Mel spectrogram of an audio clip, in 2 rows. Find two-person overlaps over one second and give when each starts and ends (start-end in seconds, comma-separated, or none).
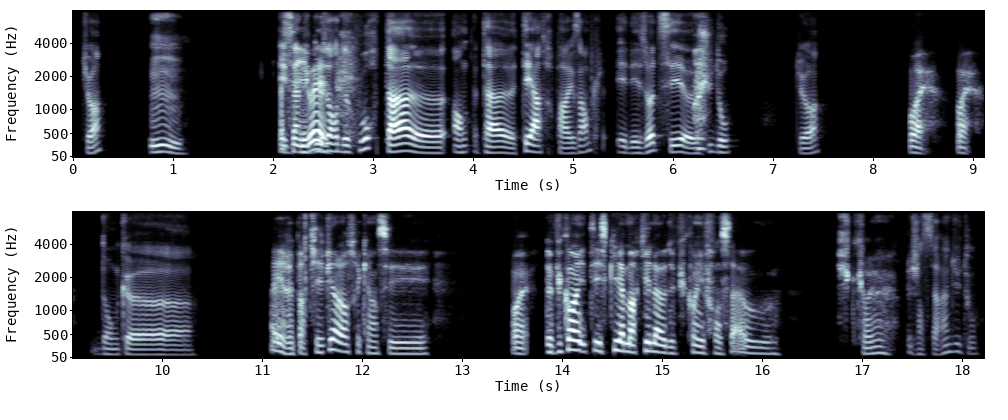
none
